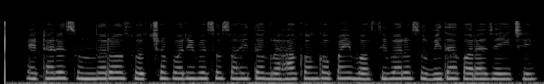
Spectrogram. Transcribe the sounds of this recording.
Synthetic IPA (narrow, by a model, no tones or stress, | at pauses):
eʈʰaɾesund̪ɔɾɔswotːʃʰɔpɔɾibesɔsɔɦit̪ɔɡɾaɦɔkɔŋkɔpaĩbɔsibaɾɔsubid̪ʱakɔɾad͡ʒajt͡ʃʰi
